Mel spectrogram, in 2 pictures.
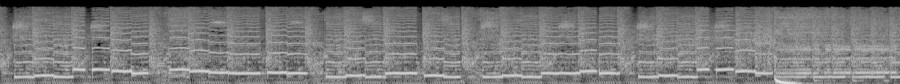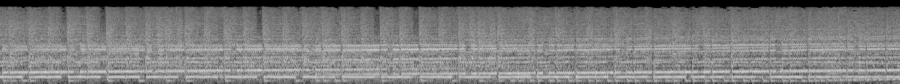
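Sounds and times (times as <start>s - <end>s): low tone sweeping upward: 7.8s - 10.8s
synth riser climbing in pitch: 7.8s - 18.0s.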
